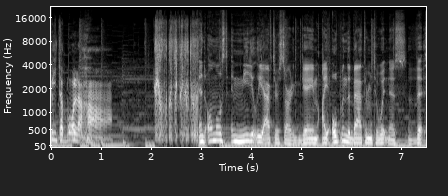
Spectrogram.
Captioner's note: slurps but Italian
